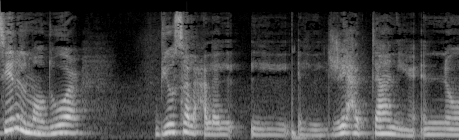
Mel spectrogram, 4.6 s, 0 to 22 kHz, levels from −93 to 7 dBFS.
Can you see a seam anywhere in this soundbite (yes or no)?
no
